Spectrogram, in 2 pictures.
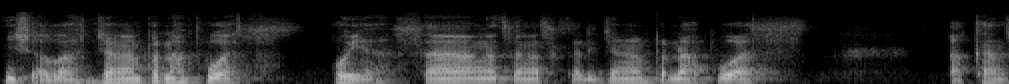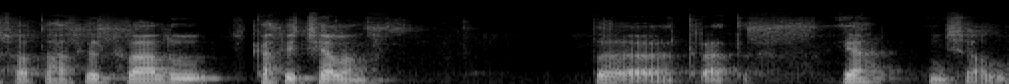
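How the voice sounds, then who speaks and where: A man's fairly high-pitched, flat, monotone delivery at a moderate pace against a quiet background. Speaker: calligrapher and religious teacher. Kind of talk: memorial talk to online gathering. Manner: halting, many fillers and false starts.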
